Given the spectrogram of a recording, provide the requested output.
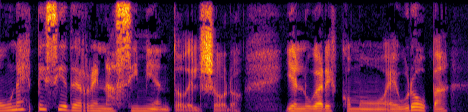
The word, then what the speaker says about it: choro: El choro, que se escribe con C al comienzo y se pronuncia sh, es un estilo de música brasileña muy antigua que se desarrolló en Río de Janeiro en 1870.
